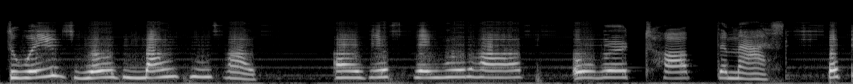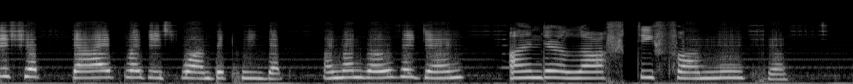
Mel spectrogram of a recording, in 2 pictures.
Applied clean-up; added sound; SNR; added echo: neural separator model SepFormer DNS4.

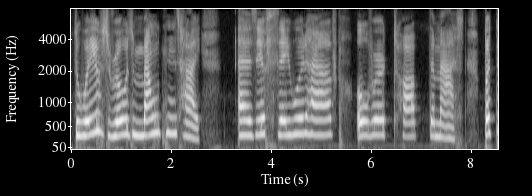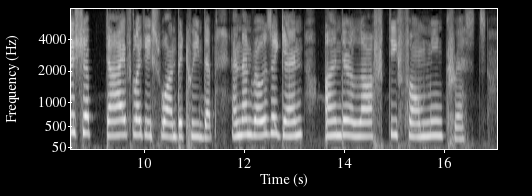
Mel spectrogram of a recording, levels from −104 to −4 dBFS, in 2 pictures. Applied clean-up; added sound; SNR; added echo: none; none; none; none.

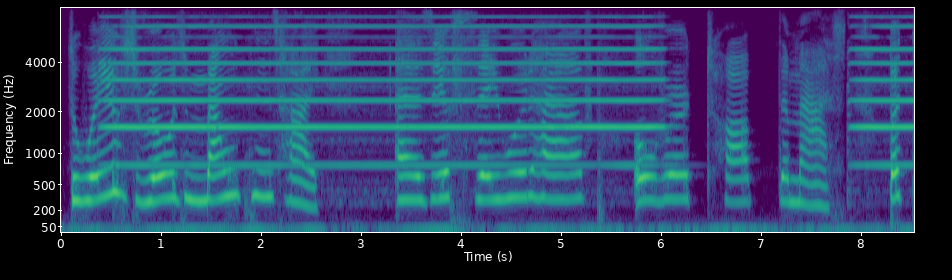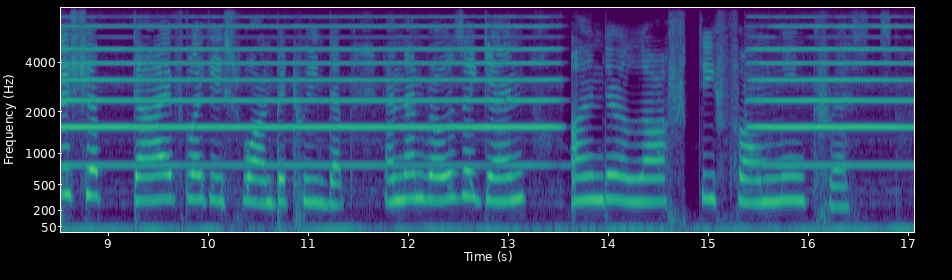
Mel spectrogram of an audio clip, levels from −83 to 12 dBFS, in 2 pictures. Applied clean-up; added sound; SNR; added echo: none; Bowed string instrument; 0 dB; none.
